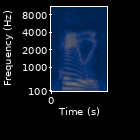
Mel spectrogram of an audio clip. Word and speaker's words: Halig: Halig tree. So that's how it's pronounced? Gotcha. In-game, they say Halig tree.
